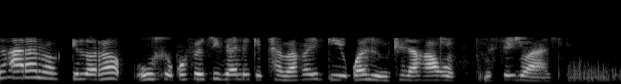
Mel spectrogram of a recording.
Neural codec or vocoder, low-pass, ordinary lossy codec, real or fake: codec, 16 kHz, 2 kbps, X-Codec, HuBERT features, trained on general audio; 3.6 kHz; MP3, 24 kbps; fake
